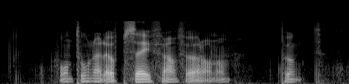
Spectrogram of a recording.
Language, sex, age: Swedish, male, 25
